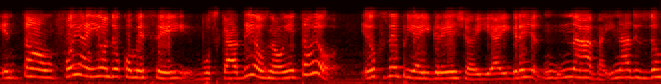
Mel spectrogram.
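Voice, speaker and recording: A woman at a moderate pace with lively intonation, over noticeable background noise. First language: Spanish (speaking Portuguese). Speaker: church member. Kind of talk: testimony. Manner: halting.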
